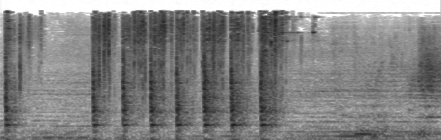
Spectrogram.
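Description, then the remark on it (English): A series of sharp knocks as a glass marble is pounded repeatedly with a mallet on a wooden cutting board, about seven rapid blows with glassy clinks, then a brief scattering rattle as the marble shatters. “I got a mallet and pounded the marble on a cutting board until it shattered.”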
